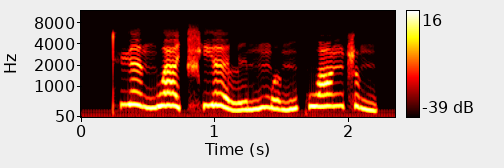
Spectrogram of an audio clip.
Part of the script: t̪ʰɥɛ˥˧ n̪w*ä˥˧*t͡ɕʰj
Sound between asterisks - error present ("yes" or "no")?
no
